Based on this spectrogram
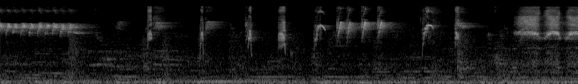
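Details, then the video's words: Morning song of a black-throated sunbird: a high, thin sizzling trill, then sparse, sharp, high chirps and short bursts of twitter separated by pauses, over quiet background noise. "Chim Hút Mật Họng Đen Hót Sáng"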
